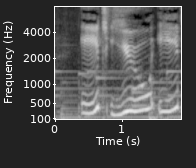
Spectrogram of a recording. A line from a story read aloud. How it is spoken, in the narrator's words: bellowed the troll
